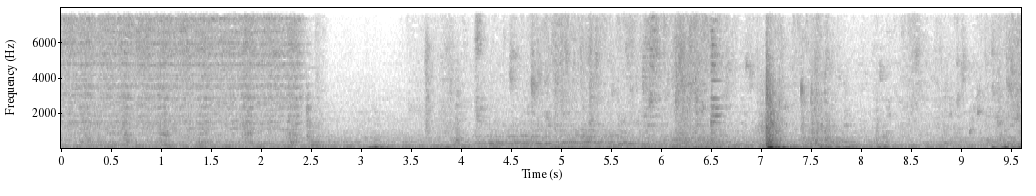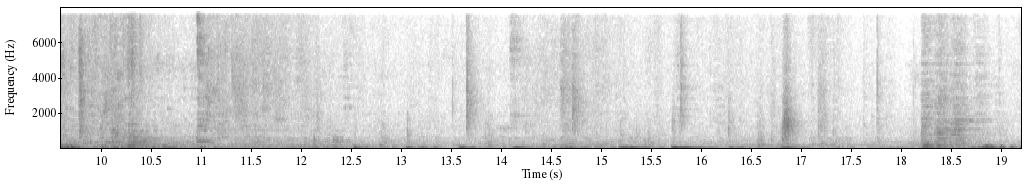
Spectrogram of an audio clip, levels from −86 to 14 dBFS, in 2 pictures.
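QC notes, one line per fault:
Nothing stood out on listening to this recording of sounds.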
